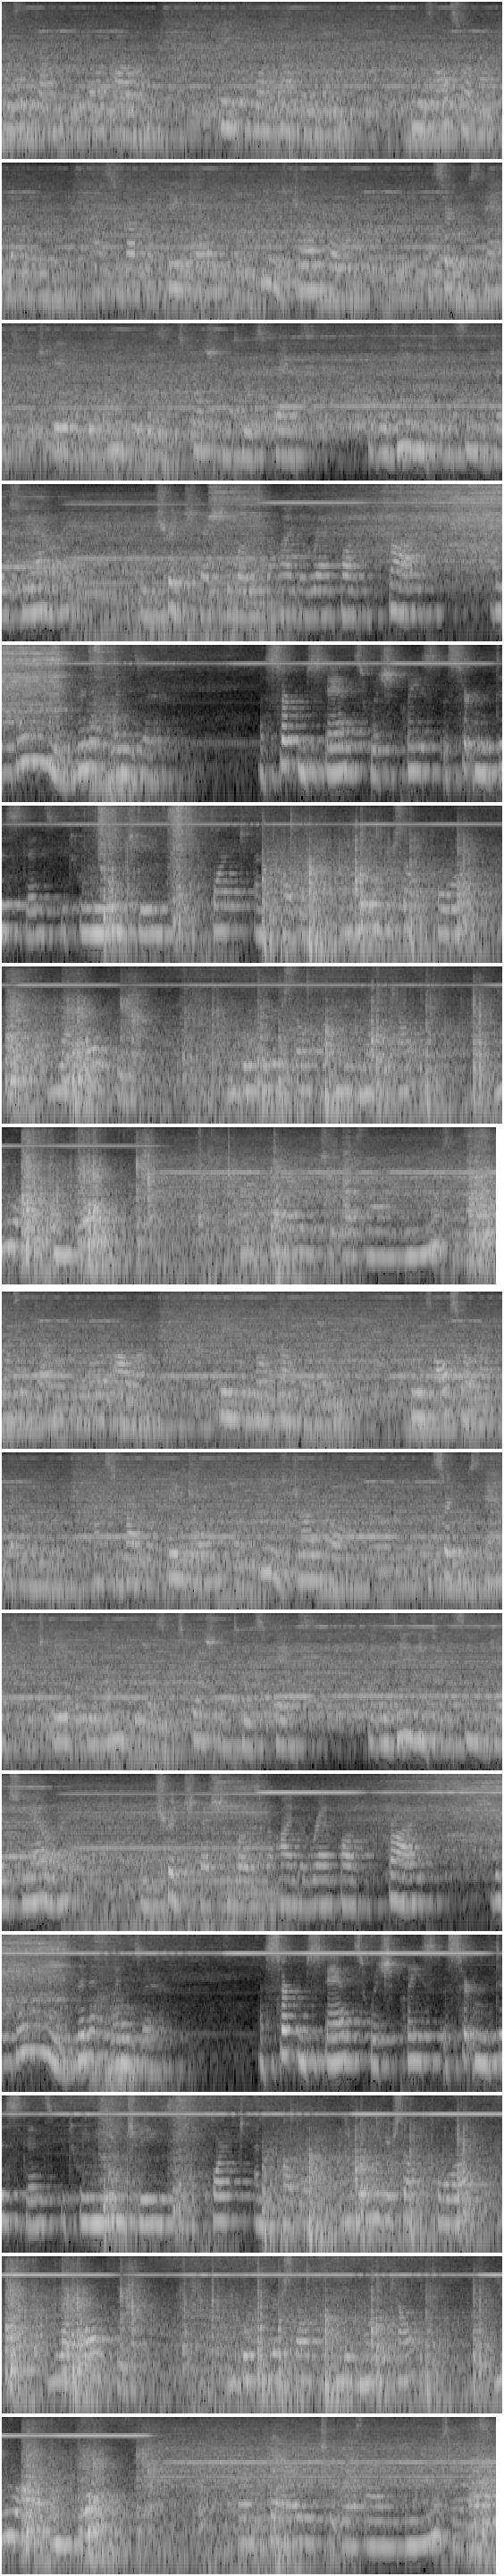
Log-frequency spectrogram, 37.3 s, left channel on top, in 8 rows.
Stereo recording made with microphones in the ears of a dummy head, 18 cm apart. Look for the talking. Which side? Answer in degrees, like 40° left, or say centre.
20° right.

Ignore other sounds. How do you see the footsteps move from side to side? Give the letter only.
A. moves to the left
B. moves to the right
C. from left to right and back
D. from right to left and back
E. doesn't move
C.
